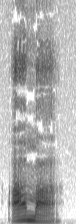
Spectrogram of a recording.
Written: 아마

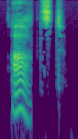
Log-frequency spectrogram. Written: Arzt

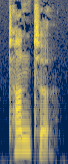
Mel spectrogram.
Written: Tante

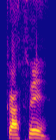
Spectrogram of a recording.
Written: café

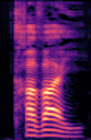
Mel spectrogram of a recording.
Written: travail

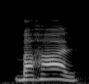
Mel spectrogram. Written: bahaal

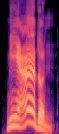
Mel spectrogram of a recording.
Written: مِيعَادٌ

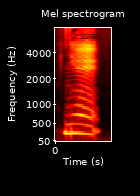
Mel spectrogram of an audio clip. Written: nhẹ

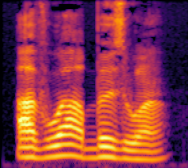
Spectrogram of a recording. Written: avoir besoin

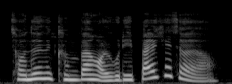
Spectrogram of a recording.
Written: 금방

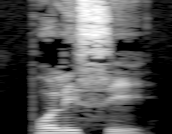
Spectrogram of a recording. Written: polisi

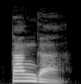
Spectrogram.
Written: tangga

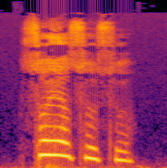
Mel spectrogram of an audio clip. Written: soya sosu

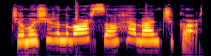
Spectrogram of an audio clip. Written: hemen

